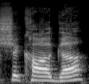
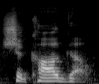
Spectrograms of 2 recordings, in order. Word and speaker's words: Chicago: Not Chicago, Chicago.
